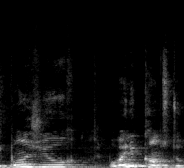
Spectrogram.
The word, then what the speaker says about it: bonjour: So do we pronounce the N? Because now it's double N there. And we do one N as we have in bonjour and bonsoir. So how do we pronounce it now? Okay, for B-O-N, when it's bonjour, for the B-O-N, we do not pronounce the N, really. We just nasalize and say bon, and so we say bonjour.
